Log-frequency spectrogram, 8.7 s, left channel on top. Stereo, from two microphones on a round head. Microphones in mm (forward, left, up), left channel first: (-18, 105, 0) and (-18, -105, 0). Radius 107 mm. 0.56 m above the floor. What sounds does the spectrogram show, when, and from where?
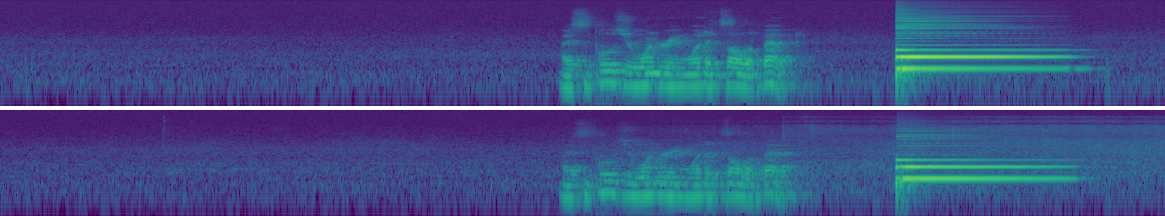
4.2 s a man speaking: 60° left (ahead or behind), 3 m; by 6.0 s 65° left (ahead or behind), 2.0 m
6.7 s a guitar: 70° left (ahead or behind), 4 m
